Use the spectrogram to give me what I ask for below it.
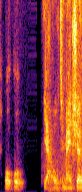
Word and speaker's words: ultimatio: These are called pre-transcensia, elevatio, transcensia, and ultimatio, ultimatio, that's how you pronounce that.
